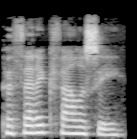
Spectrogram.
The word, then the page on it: pathetic fallacy: American English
